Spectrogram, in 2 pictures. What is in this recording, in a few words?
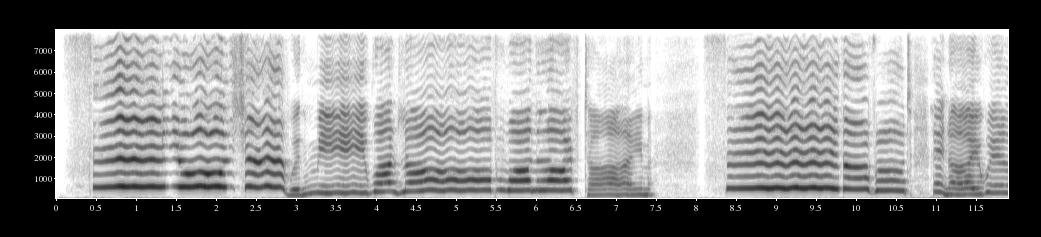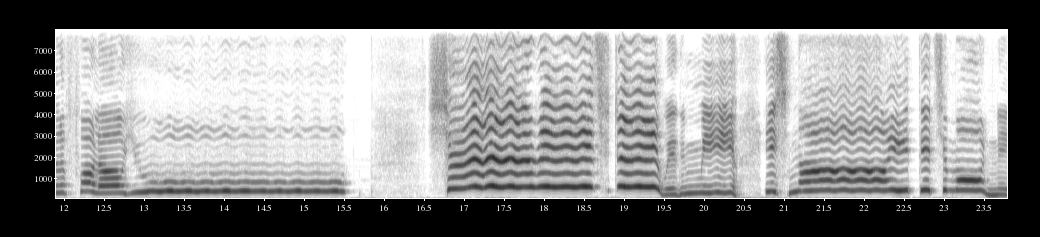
Avant CV-12 tube cardioid female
